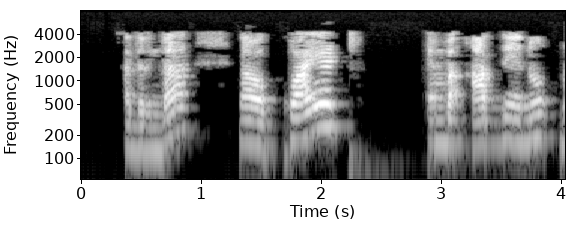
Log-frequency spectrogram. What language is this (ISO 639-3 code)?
kan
